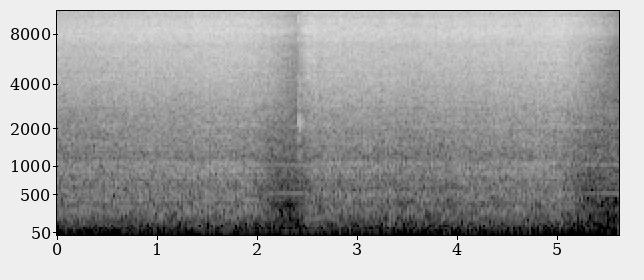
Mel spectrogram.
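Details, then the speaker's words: Brand-new Viv Arc plasma cutter at 60 psi air: steady hard hiss of air with one faint snap and no arc crackle after the electrode gap was checked. No pilot arc, only air flow. "See that, but it's still not giving us pilot arc, so I thought I might shorten the gap a bit or make it a bit wider and we'll see what happens."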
